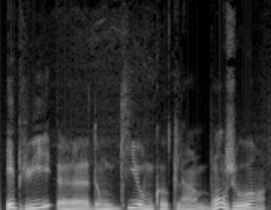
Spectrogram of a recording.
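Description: Lively-voiced man hosting a radio show. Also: a little high, measured pace, creaky, no room sound. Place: radio studio.

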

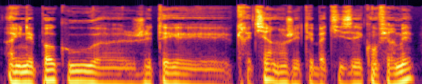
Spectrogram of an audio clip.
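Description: A man who is a guest in a radio interview, speaking reflectively and haltingly with fillers. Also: low voice, a little mellow, dry recording, studio quality.

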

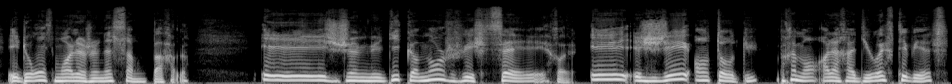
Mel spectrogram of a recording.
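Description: An older woman speaks slowly and with a mellow, dark tone, her words dry and close. She answers interview questions with many hesitant pauses and fillers. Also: lowish voice, no echo. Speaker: host of student lodgers.

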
